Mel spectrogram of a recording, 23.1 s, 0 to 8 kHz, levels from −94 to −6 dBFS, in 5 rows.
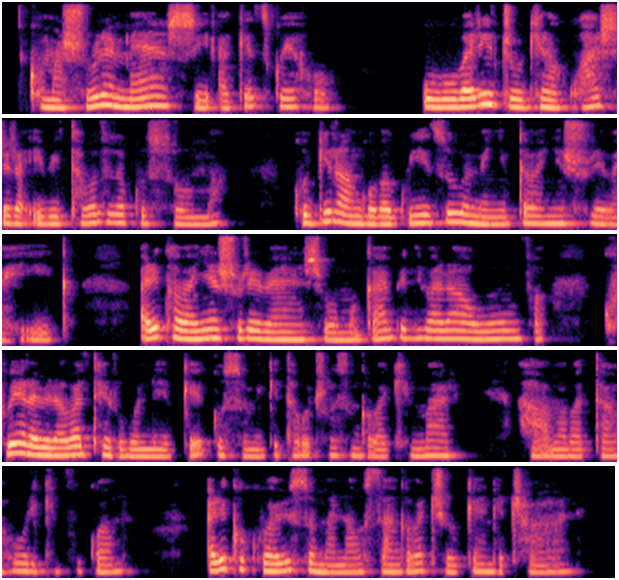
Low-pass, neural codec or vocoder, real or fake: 7.2 kHz; none; real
